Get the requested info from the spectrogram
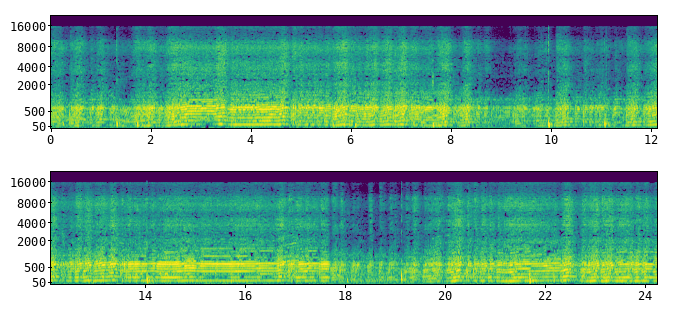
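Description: An engine running throughout, its pitch rising and falling again and again over a few seconds at a time, over a steady low hum.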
